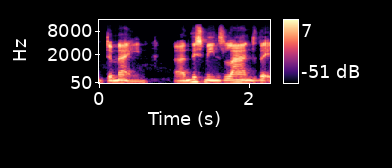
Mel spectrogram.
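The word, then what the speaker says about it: demesne: got a word that looks like it should be said domesny but is actually pronounced domain and this means land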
